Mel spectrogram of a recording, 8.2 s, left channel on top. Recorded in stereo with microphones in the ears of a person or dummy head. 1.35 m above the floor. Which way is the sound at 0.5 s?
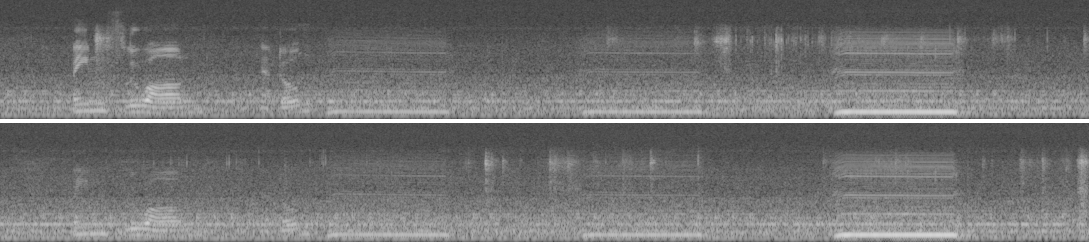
65° left (ahead or behind).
